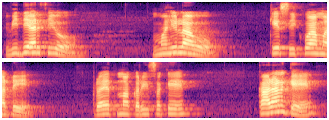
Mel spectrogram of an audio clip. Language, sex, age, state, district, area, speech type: Gujarati, female, 45-60, Gujarat, Amreli, rural, spontaneous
